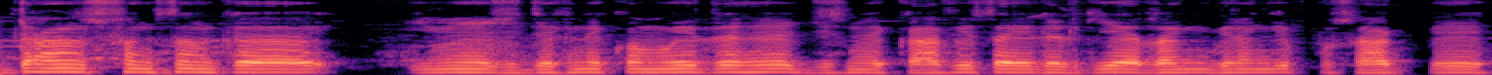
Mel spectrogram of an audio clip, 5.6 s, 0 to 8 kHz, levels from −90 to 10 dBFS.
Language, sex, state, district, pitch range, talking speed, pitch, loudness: Hindi, male, Chhattisgarh, Raipur, 120-135 Hz, 180 wpm, 125 Hz, -17 LUFS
